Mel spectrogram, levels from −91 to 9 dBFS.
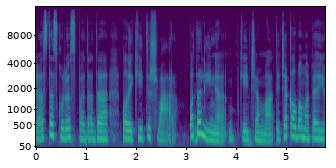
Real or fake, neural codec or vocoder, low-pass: real; none; 14.4 kHz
